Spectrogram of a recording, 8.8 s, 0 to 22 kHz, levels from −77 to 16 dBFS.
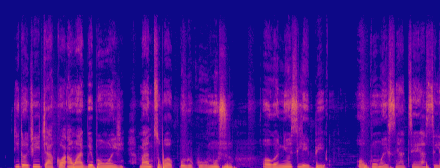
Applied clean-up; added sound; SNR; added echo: none; none; none; none.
